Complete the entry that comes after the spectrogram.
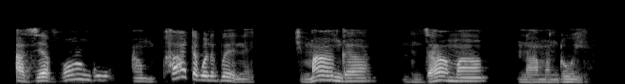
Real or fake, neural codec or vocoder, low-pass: fake; vocoder, 44.1 kHz, 128 mel bands every 256 samples, BigVGAN v2; 5.4 kHz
